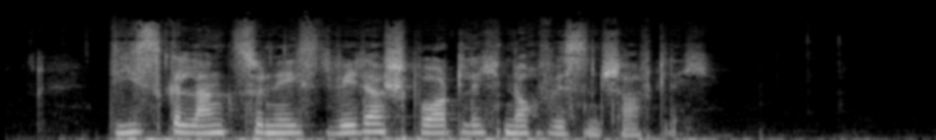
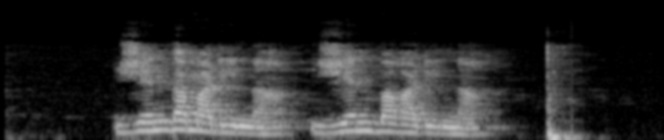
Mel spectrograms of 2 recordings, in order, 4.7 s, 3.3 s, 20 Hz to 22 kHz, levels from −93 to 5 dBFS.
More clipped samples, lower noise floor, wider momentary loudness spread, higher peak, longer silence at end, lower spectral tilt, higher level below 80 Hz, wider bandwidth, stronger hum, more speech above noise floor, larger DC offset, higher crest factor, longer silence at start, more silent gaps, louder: neither; second, -61 dBFS vs -68 dBFS; first, 16 LU vs 11 LU; second, -10 dBFS vs -6 dBFS; first, 0.95 s vs 0.4 s; about the same, -3.5 dB/octave vs -4.5 dB/octave; second, -46 dBFS vs -40 dBFS; first, 13.5 kHz vs 9.6 kHz; neither; second, 33 dB vs 45 dB; neither; about the same, 20 dB vs 20 dB; about the same, 0.55 s vs 0.55 s; neither; second, -27 LUFS vs -24 LUFS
